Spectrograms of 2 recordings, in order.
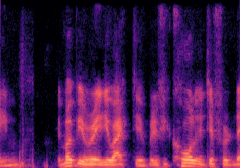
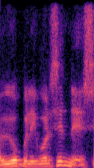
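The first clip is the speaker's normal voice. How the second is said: very bad, poor put-on Scottish accent; 3 semitones higher than usual. Quoting a man who makes teardown videos, in a very bad scottish accent. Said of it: "It's a very bad Scottish accent".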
